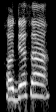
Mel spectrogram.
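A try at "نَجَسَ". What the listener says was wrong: Oh, ini bukan. Ini bukan. Ini titiknya ini Bu. Nah, ini ja ya. Najasa.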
